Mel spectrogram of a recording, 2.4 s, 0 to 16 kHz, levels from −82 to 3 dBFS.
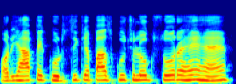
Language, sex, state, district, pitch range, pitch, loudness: Hindi, male, Jharkhand, Garhwa, 185-205 Hz, 200 Hz, -15 LUFS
